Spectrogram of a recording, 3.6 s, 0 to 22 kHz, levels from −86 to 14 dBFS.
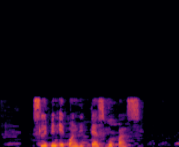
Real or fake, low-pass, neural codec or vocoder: real; 7.2 kHz; none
